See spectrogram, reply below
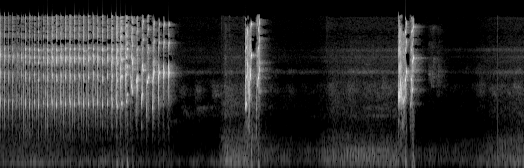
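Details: Lovebird giving a long ngekek chatter: a rapid, even run of sharp buzzy pulses lasting about three and a half seconds, then two short harsh squawks several seconds apart over a low background rumble.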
